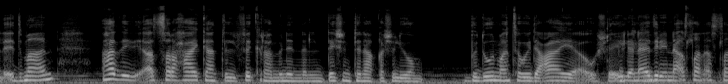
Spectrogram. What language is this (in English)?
Arabic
